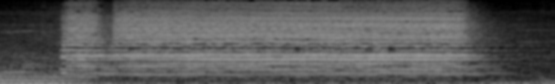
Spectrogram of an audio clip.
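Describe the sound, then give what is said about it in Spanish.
Horn of a freight train that carries undocumented migrants: one long, loud blast with a steady, rich, buzzing tone that holds for nearly three seconds before cutting off, with low rumbling underneath. “Viajan en la bestia, como se le conoce al tren que diariamente transporta indocumentados a lo largo del país”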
